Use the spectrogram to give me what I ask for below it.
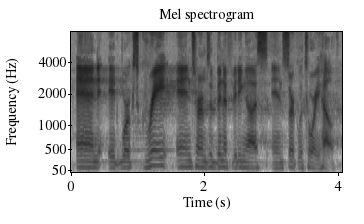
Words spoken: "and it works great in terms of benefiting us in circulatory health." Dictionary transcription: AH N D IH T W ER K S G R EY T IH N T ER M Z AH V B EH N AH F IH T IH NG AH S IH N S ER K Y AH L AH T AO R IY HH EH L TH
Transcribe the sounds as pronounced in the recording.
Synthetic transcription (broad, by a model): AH N IH T W ER K S G R EY T IH N T ER M Z AH V B EH N AH F IH T IH NG AH S IH N S ER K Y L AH T AO R IY HH EH L TH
